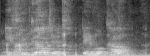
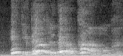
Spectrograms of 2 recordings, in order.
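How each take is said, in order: First: It is said in an imitated man's voice. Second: It is said in an imitated woman's voice. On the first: "Somebody like [name]" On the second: "And we can get [name]"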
